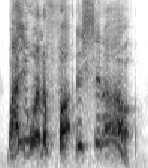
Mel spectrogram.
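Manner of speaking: hammed-up high cry; mock anguished shout. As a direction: yell it like a heartbroken husband. Acted husband pleading with wife.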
